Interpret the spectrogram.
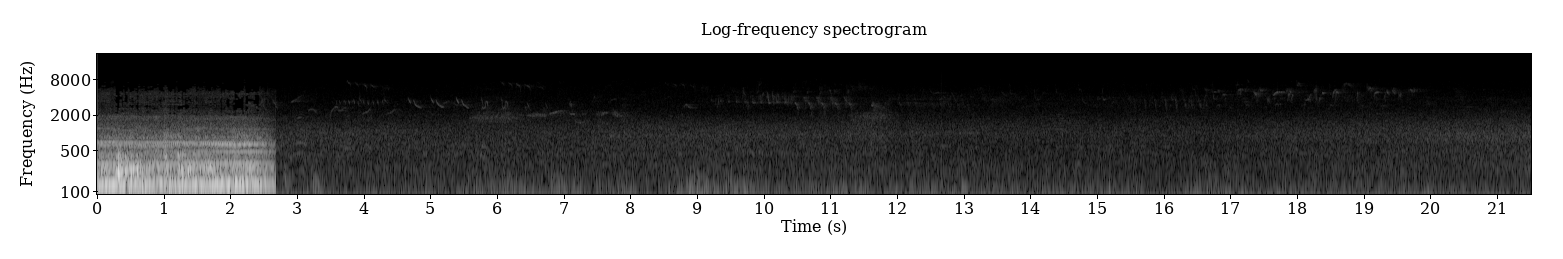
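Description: Passenger train running, heard from inside the carriage: a loud steady hum with several held tones that cuts off abruptly about three seconds in. Then a faint outdoor hush with small birds chirping now and then.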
